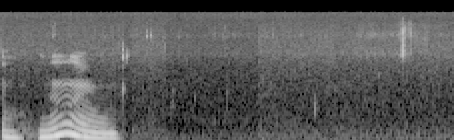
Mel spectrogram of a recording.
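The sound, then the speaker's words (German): A brief hummed voice sound, then soft chewing of a firm peanut and strawberry cream chocolate bar with quiet crunchy bites and mouth noises continuing for a few seconds. “Also, ich habe echt gedacht, wenn ich da reinbeiße, dass ich da irgendwas Rotes finden werde.”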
